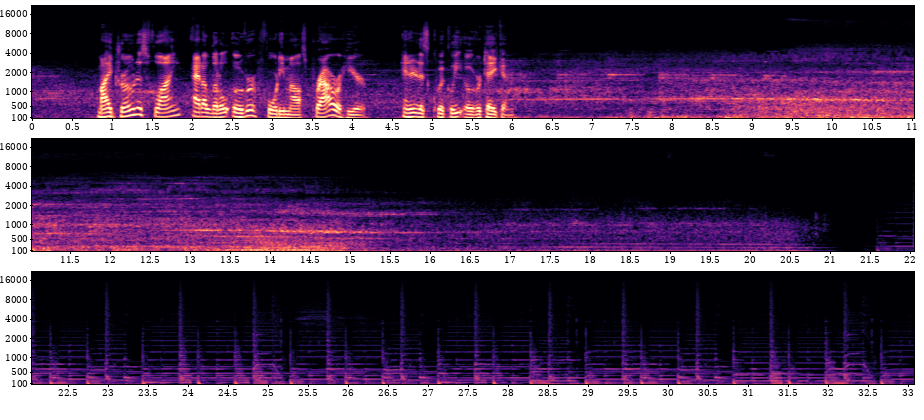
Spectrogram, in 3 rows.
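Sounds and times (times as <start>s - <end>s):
passenger train passing at speed: 0.0s - 20.7s.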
